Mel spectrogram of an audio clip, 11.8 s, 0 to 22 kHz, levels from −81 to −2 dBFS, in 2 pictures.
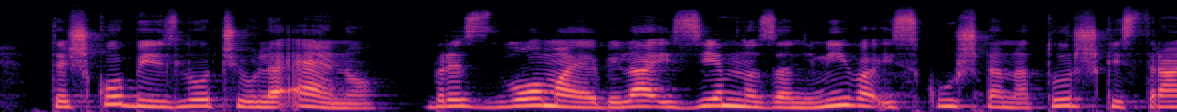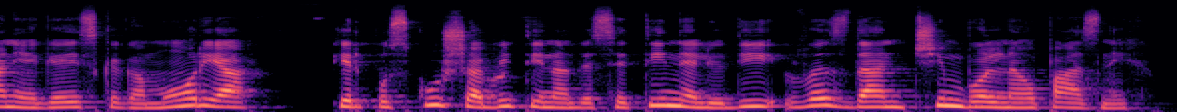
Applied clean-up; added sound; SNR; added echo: neural mask model Resemble Enhance denoiser.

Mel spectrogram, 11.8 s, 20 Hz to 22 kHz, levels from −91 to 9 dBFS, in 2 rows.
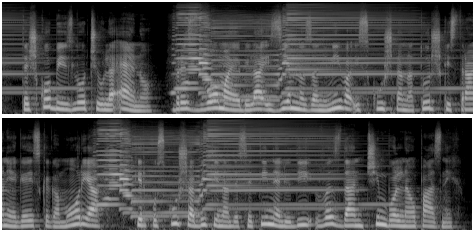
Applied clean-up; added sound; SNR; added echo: none; Harmonica; 7 dB; none.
